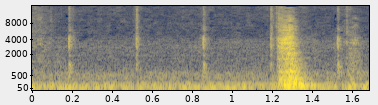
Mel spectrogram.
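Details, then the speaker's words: Fiat Palio whose turn signals had failed from a faulty BC body control module; after fitting the module back, the left indicator and hazards tick crisply and evenly about three a second over quiet idle; problem solved. "no bem o lado esquerdo e eu vou ligar o pisca-alerta E aí e sem problema resolvido"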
